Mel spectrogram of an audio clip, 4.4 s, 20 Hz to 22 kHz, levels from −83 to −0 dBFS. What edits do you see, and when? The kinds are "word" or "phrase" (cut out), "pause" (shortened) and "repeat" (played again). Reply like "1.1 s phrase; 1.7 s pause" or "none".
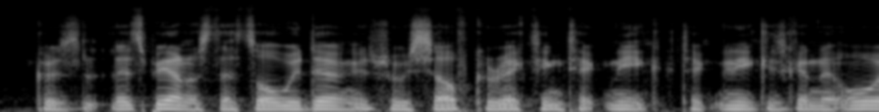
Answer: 3.3 s pause

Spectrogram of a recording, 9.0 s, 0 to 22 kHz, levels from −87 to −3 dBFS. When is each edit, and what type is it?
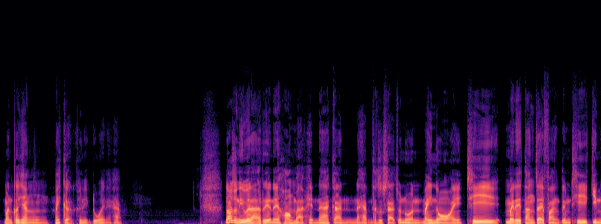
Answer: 7.0 s pause; 7.5 s pause

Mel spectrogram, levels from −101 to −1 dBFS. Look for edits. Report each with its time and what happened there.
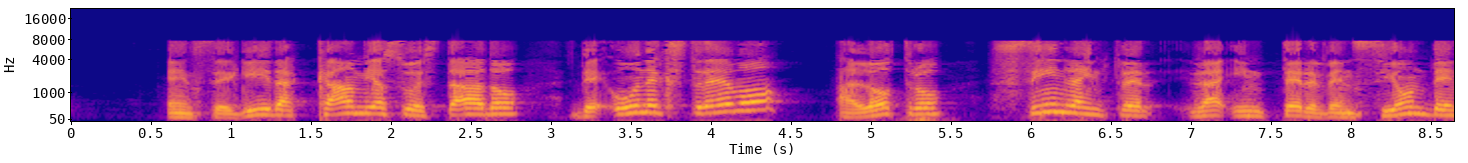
none

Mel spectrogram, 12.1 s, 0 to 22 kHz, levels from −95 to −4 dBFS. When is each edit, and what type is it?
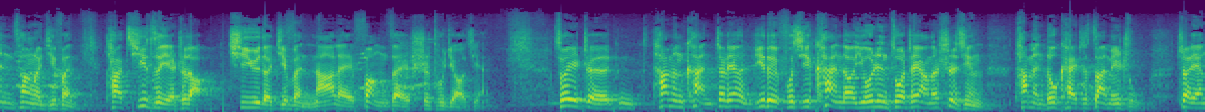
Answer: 5.5 s phrase

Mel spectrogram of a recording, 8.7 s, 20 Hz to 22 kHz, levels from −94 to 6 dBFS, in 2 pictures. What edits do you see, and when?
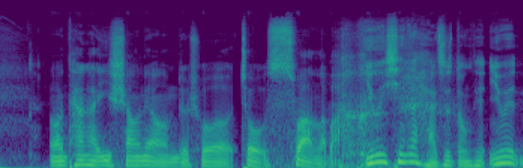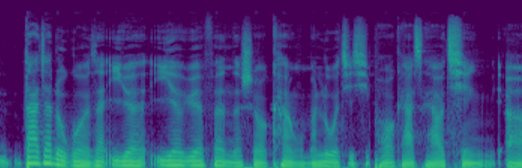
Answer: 2.0 s pause

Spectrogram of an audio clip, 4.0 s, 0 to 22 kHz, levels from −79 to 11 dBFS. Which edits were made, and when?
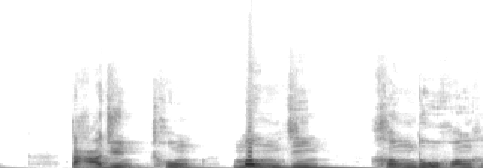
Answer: none

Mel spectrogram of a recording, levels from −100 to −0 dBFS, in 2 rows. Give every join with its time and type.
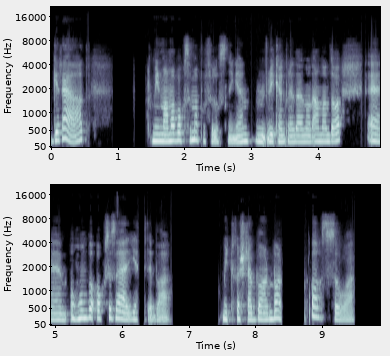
3.0 s pause; 3.5 s phrase; 8.8 s word

